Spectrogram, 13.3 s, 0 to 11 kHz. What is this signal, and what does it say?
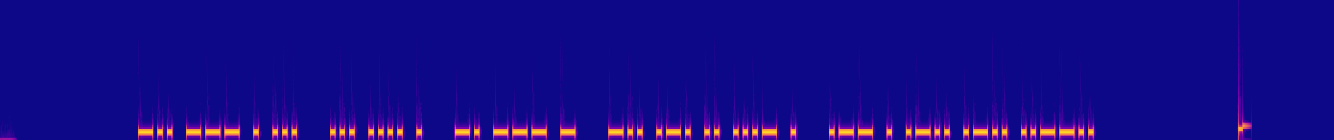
Morse code, heard as a keyed tone, about 25 wpm, 700 Hz. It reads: DOES SHE NOT DRIVE WELL?
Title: Sentences from Top 1000 Words - Review Part 2 - 25wpm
